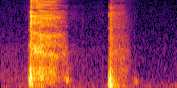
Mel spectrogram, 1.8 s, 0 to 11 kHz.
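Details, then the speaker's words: Person filming a series of coughing all day, saying he needs a cough drop: two harsh, dry-sounding coughs about a second apart, the first longer; cough. "And today you're going to watch me for another 2 minutes cough my lungs"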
